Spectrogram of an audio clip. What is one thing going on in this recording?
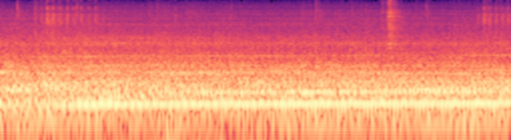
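A train engine hums steadily from inside a moving carriage.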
